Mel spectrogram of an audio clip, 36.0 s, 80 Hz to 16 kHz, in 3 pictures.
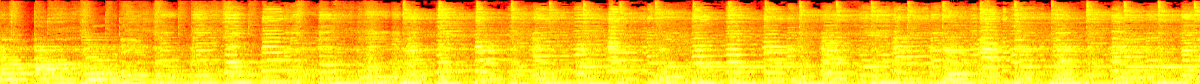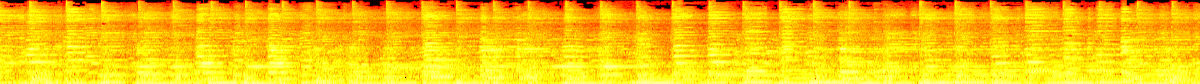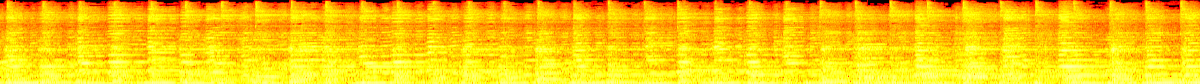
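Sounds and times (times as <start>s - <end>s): live rock band instrumental: 0.0s - 36.0s.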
